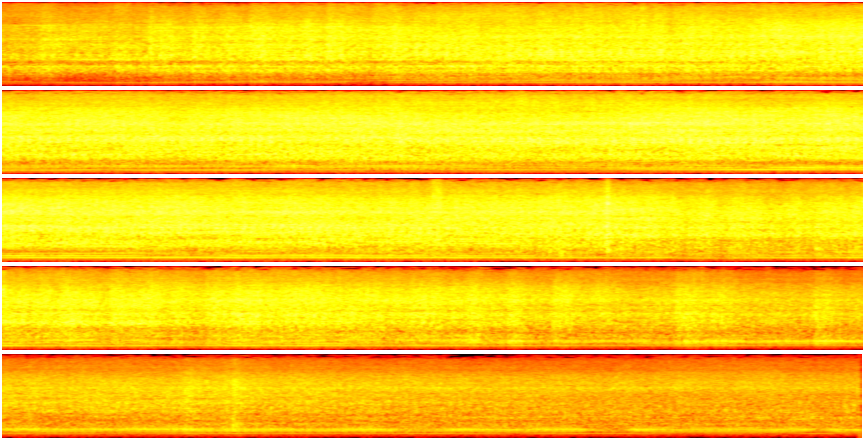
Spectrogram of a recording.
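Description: Engine of a lifted Jeep Cherokee off-road build on oversized mud tyres, held at steady revs as it drives through icy water and mud, with a rushing wash of water and tyres. It is loudest in the middle as it passes close, then fades as it drives away.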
